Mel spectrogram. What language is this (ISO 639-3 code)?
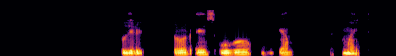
spa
